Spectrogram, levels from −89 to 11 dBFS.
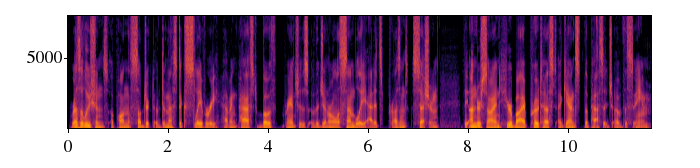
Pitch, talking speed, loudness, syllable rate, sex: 95 Hz, 150 wpm, -20 LUFS, 5.2 syllables/s, male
